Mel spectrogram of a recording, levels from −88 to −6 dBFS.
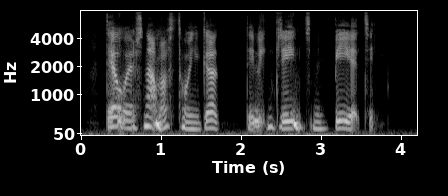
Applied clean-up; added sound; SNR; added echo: neural diffusion model UNIVERSE++.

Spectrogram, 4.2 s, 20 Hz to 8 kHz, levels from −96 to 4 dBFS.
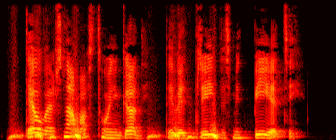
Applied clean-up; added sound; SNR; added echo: neural mask model RNNoise.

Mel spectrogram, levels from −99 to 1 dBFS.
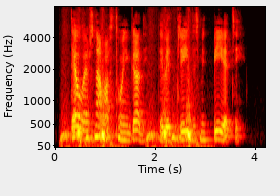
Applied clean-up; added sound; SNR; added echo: none; Whoosh, swoosh, swish; -1 dB; none.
